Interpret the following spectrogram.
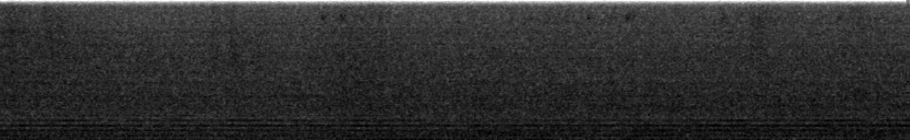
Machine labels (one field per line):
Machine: fan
